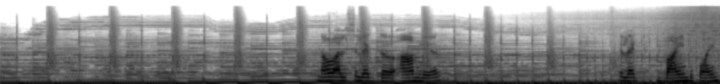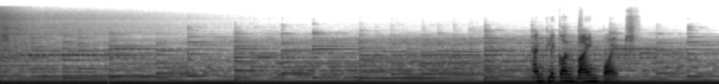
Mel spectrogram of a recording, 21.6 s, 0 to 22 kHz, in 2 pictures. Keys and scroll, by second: 14.2 Escape.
